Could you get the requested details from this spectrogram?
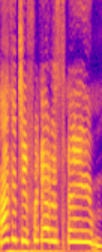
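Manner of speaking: very high, non-shrill screaming fangirl shriek.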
